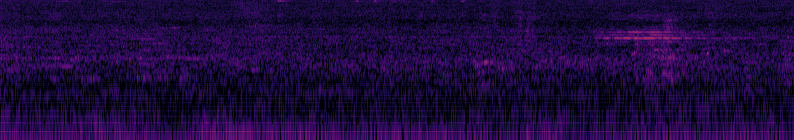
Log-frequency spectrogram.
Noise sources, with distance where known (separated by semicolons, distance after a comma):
car horn, far; person or small group talking, far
